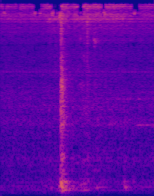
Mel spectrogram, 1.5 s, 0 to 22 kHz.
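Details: Prusa SL1S resin printer: a quiet hum, then one sharp loud bang with a smaller knock after as the tilt mechanism struggles on some layers; cause unclear.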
